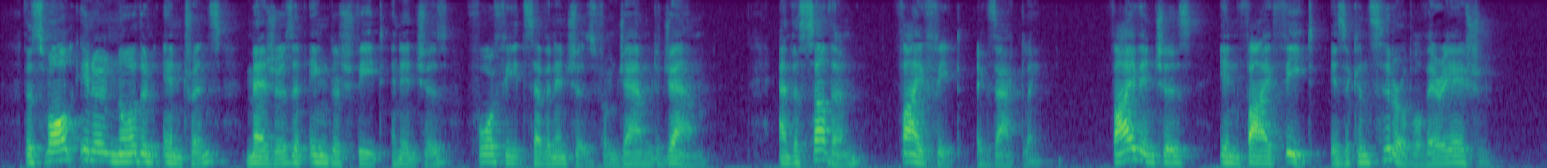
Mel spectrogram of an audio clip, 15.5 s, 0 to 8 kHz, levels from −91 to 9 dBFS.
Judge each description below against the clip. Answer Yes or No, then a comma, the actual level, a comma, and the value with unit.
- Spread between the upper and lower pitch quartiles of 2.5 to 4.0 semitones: Yes, average, 3.7 semitones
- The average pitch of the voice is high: No, low, 115 Hz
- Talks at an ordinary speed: No, slow, 130 wpm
